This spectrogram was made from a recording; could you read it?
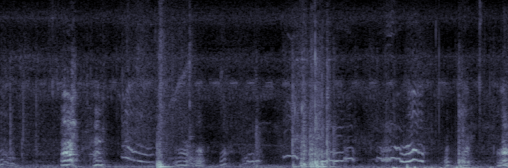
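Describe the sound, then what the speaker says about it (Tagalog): Hungry dogs on a small farm whining and whimpering, with rising and wavering high cries, short yelps and some scuffling close by. "Oh, gutom na mga dogs."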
